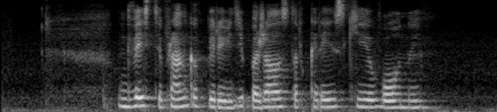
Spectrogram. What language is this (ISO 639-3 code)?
rus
